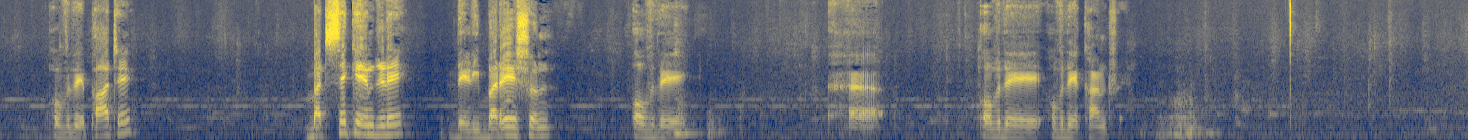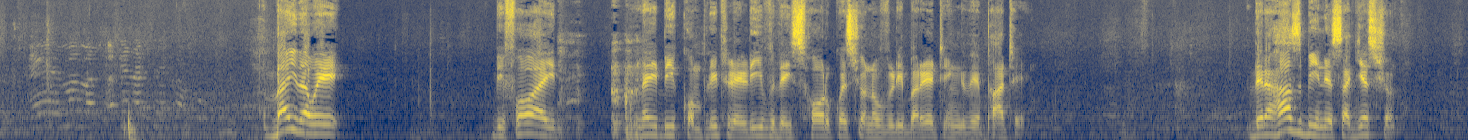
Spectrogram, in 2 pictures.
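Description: An elderly man speaks with emphasis in short bursts, close to a microphone.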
